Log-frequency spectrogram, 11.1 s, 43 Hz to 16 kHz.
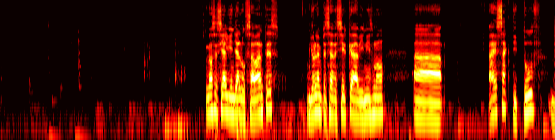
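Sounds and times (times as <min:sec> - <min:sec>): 
wet mouth clicks while drinking water: 0:02.8 - 0:04.2
person gulping swallows of water: 0:02.9 - 0:06.3
speech: 0:04.1 - 0:09.0, 0:09.8 - 0:11.0.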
